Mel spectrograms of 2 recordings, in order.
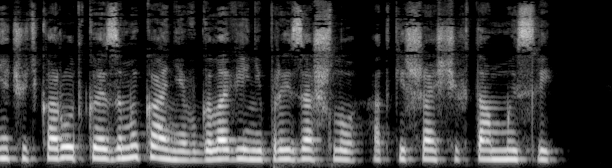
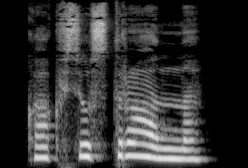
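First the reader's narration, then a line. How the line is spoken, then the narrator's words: Drawled. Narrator (Russian): протянула я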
